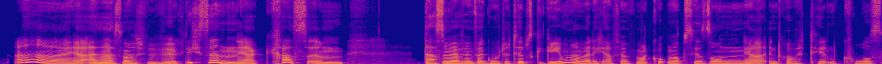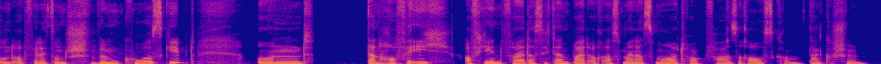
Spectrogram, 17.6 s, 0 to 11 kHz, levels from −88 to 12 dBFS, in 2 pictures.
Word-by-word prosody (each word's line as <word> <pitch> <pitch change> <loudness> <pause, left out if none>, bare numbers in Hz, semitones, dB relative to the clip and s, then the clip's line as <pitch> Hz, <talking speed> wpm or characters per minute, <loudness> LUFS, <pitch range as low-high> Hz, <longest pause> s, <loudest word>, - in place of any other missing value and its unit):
Ah, 290 - +2
ja, 190 -2 +3
also 205 +1 +5
das 205 +2 +4
macht 240 0 +1
w 200 -4 -3
wirklich 240 +10 -1
Sinn, 260 -13 +4
ja 185 0 +2
krass, 280 +10 -1
ähm, 190 0 -1 0.8
da 220 - +4
hast 220 - +2
du 250 - +5
mir 240 - +8
auf 235 - +3
jeden 250 -1 +4
Fall 245 - +3
gute 230 -1 0
Tipps 255 +2 +1
gegeben. 220 +7 +2
Dann 255 -5 +2
werde 220 0 +2
ich 235 - -4
auf 220 - -6
jeden 230 -2 -2
Fall 215 - -2
mal 200 - -1
gucken, 220 +3 -2
ob's 235 - -2
hier 235 -1 -1
so 225 0 +1
'nen, 225 -1 -1
ja, 195 -2 +3
introvertierten 215 +1 -4
Kurs 230 +1 -3
und 200 -1 -3
auch 195 - -3
vielleicht 195 -1 -3
so 195 - -2
'n 200 - -1
Schwimmkurs 230 +6 0
gibt. 290 +3 0 0.6
Und 200 0 +1 0.5
dann 200 -1 +2
hoffe 200 +5 +1
ich 255 +1 -2
auf 220 - -1
jeden 210 -2 +4
Fall, 225 +2 +1
dass 220 0 -2
ich 215 - -9
dann 215 -2 0
bald 200 0 +1
auch - - -6
aus 210 0 -4
meiner 205 -2 +1
Smalltalk-Phase 205 -1 -3
rauskomme. 175 +1 -5
Danke 210 -1 -5
schön. 185 0 -7
215 Hz, 210 wpm, -23 LUFS, 200-235 Hz, 0.8 s, mir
